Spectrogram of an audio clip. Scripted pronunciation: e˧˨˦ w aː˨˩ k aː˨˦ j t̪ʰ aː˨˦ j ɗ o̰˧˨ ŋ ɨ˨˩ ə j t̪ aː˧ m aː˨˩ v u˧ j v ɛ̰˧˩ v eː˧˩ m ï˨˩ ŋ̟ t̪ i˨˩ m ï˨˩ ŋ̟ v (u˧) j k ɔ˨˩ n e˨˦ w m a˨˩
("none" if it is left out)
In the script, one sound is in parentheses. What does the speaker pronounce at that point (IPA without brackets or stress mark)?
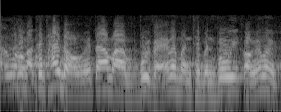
u˧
